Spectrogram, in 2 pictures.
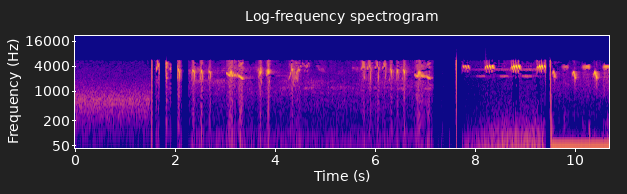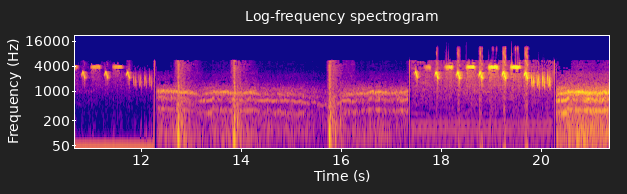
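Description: Small birds chirping and tweeting in quick series of short high notes, which start and stop abruptly in separate stretches. In the middle, a steady lower droning tone sits under the chirps, broken by three sharp clicks. The chirping is loudest near the end.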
